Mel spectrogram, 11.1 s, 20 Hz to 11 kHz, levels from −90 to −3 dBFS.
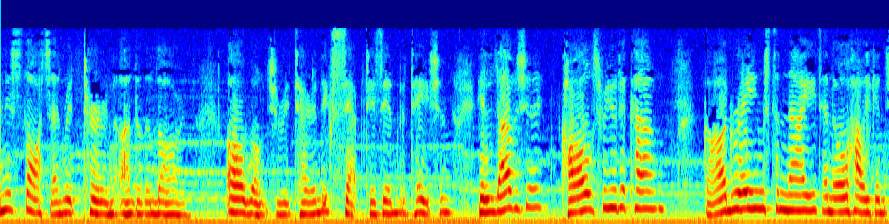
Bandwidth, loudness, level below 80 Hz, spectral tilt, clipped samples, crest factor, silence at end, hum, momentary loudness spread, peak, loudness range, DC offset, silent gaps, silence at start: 7 kHz; -15 LUFS; -26 dBFS; -9.5 dB/octave; under 0.1%; 12 dB; 0 s; none; 9 LU; -2 dBFS; 2 LU; under 0.1%; none; 0 s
